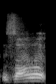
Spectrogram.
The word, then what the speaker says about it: Xylo: Quest Hardware Xylo uh Zolo is that it's it's pronounced like xylophone it's actually from um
